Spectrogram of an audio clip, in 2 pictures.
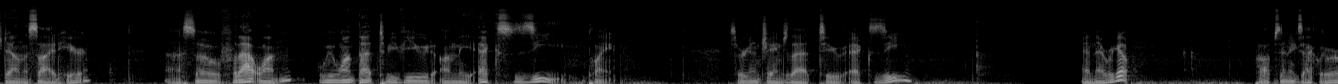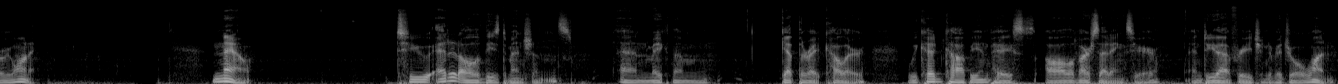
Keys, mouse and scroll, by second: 7.0-10.7 drag, 11.0-16.9 middle drag, 11.9 Tab, 16.9 click, 18.4-19.6 middle drag, 19.6 click, 20.4 scroll down 1, 21.9 ctrl+c, 22.8 ctrl+v.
